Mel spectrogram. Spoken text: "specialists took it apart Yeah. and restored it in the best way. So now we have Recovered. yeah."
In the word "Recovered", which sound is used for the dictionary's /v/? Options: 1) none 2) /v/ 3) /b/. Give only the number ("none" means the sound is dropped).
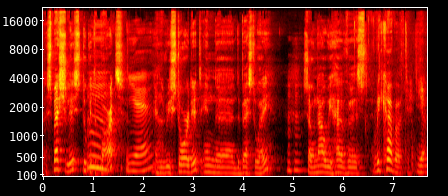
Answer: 3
